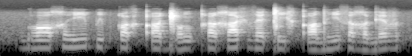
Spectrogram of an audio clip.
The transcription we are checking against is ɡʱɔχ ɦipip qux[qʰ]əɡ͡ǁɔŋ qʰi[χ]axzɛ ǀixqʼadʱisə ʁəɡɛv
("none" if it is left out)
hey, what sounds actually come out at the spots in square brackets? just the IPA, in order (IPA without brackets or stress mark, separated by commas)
qʼ, χ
